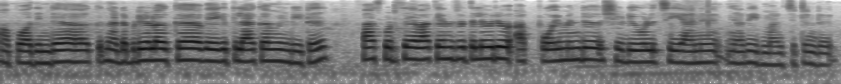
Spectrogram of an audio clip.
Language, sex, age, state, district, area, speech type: Malayalam, female, 18-30, Kerala, Palakkad, rural, spontaneous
